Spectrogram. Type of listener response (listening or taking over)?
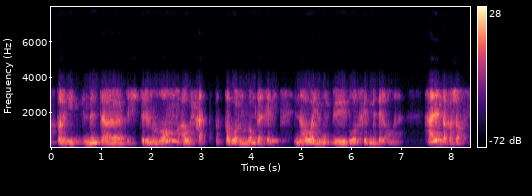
listening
